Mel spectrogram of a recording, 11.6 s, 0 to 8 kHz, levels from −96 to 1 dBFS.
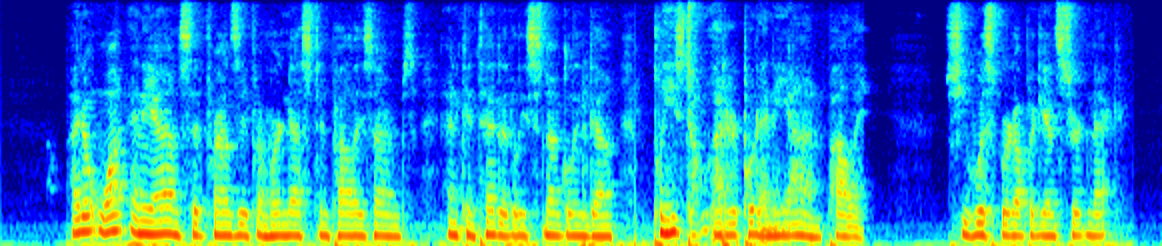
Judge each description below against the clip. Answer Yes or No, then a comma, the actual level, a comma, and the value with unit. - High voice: No, low, 135 Hz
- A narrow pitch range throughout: Yes, narrow, 1.9 semitones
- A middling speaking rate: Yes, average, 160 wpm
